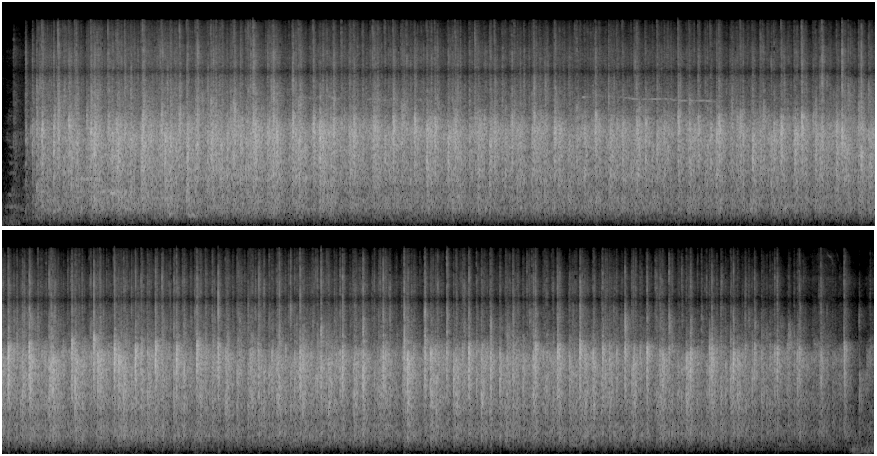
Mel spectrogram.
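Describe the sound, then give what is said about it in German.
A church audience breaks into sustained applause for its community leadership team, a dense, steady wash of many hands clapping that holds at an even, fairly loud level for nearly half a minute before stopping abruptly. “Und, und da machen wir jetzt einen Applaus.”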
